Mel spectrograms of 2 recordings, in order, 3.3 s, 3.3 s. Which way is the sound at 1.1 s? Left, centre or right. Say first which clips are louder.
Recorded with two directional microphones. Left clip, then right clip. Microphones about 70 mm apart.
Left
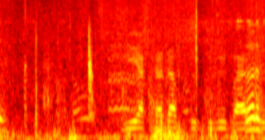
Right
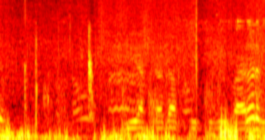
Even; left.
